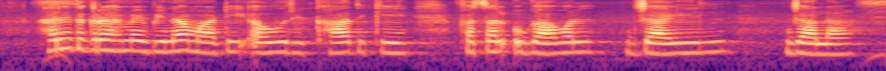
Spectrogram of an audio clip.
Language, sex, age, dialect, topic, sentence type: Bhojpuri, female, 25-30, Southern / Standard, agriculture, statement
